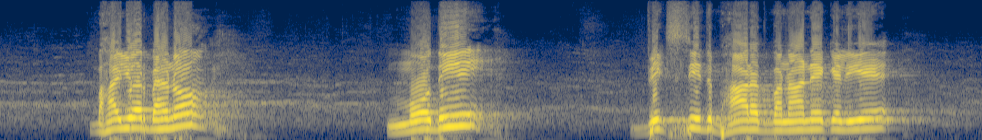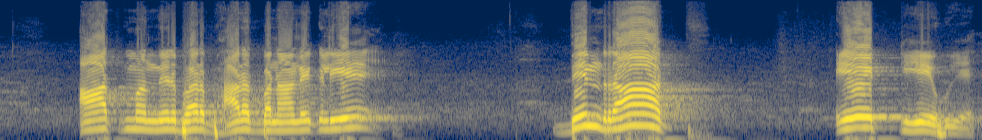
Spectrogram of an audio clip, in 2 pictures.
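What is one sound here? An elderly man speaks forcefully into a microphone over a loudspeaker, with pauses between phrases.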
